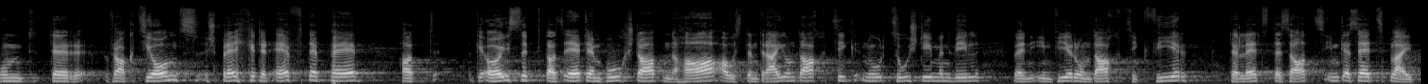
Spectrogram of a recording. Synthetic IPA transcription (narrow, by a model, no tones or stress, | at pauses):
ʊntd̥eːɾfrɾɑkt͡sjoːnsʃprɛçədeːɾʔɛfd̥eːpʰeːhɑt | ɡ̥əɔʏsətd̥ɑseːɐdeːmbuːxʃtɑːbn̩ɦaːaʊsd̥eːmdʁaɪʊndɑxt͡sɪɡnuːʁt͡suːʃtɪmːənvɪl | vɛnɪmfiːɾʊndɑxt͡sɪɡfiːɾ | d̥eːʁlɛt͡stəzɑt͡sɪmɡəzɛt͡sb̥laɪp̚t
